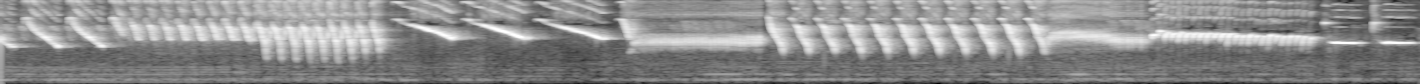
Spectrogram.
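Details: Song of a canary: quick rattling trills, falling slurred notes, a dense buzzy tour and rows of sharp repeated clicks, closing with clear high piping notes; low hum present throughout.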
